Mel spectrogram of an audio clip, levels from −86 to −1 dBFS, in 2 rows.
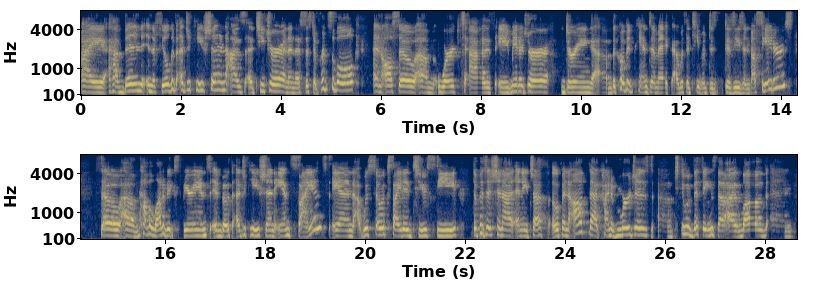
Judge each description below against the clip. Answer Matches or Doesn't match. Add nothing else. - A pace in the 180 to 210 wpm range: Doesn't match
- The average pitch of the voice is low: Doesn't match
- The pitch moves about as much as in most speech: Matches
